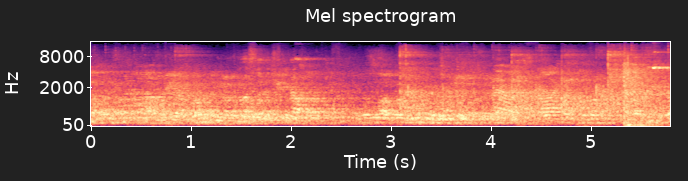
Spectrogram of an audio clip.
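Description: A table tennis ball is struck back and forth with paddles in an echoing hall.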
